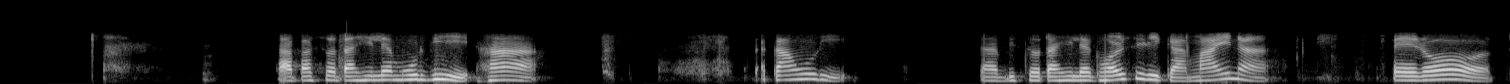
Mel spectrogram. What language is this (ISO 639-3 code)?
asm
